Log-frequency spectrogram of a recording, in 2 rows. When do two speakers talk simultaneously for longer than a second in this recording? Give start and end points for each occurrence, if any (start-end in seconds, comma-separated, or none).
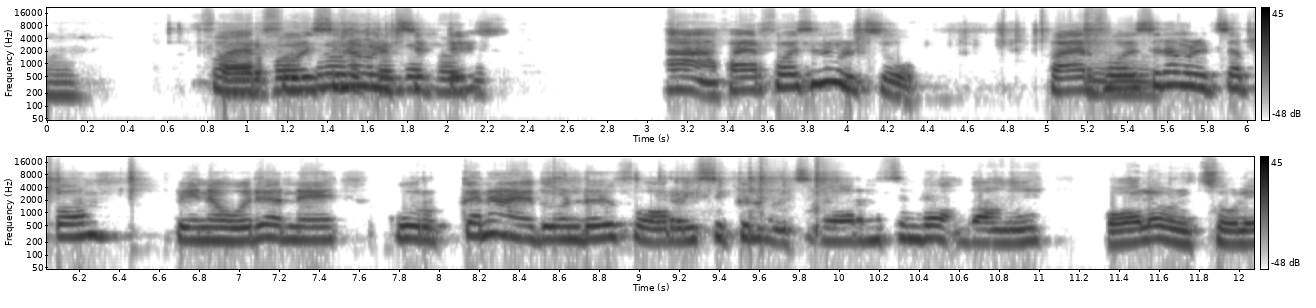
0.9-2.1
